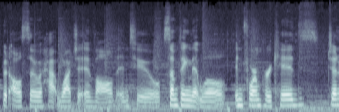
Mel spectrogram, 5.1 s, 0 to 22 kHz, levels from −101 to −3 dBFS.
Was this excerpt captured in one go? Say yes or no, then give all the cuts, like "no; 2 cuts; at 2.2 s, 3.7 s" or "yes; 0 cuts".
no; 2 cuts; at 2.4 s, 3.4 s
